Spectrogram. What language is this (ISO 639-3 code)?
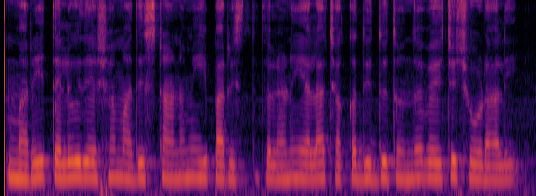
tel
